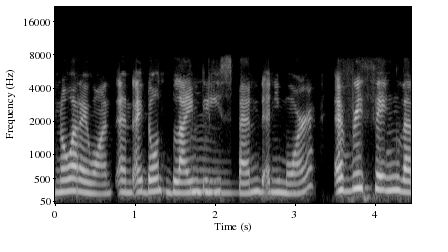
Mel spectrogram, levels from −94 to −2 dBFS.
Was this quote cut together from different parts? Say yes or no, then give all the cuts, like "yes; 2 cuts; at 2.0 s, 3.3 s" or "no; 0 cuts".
yes; 1 cut; at 3.3 s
